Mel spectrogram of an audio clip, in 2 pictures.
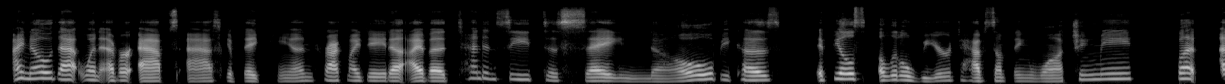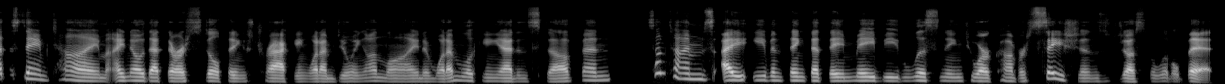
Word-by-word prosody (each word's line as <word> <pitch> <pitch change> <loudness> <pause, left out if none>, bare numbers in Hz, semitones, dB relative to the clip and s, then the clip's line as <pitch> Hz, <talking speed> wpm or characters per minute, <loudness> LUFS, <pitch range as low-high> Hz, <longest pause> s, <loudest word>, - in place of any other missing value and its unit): I 275 +3 +2
know 275 +1 0
that 225 -3 +3
whenever 185 -3 -1
apps 155 +1 +3
ask 145 +2 -4
if 160 - -10
they 150 -2 -3 0.2
can 150 +4 -9
track 185 0 +1
my 175 -1 -4
data, 170 -1 +1
I've 165 +2 +4
a 160 -1 +5
tendency 245 -5 -9
to 185 -4 -10
say 165 -2 +1
"no" 140 - -2
because 200 -1 -1 0.3
it - - -3
feels 250 -2 +2
a 190 - 0
little 200 -2 -2
weird 165 +5 -9
to 185 - -19
have 155 -3 -1
something 150 -3 -10
watching 145 - -7
me, 255 +2 -5 0.4
but, 265 0 +4 0.3
at 240 - +4
the 225 - -18
same 245 -3 +1
time, 180 -7 +1
I 170 - +4
know 175 0 +3
that 160 -2 +4
there 150 -1 +5
are 145 - +5
still 155 0 -1
things 145 0 -6
tracking 140 -2 +3
what 140 +1 0
I'm 135 0 +1
doing 140 +1 -8
online 140 -4 -4
and 140 0 -8
what 135 - -1
I'm 190 - +2
looking 155 -3 -6
at 145 -1 +5
and 140 0 -14
stuff, 140 +1 0
and 195 +1 -2 0.3
sometimes 260 - -2
I 195 +1 +9
even 190 -1 -4
think 180 -1 +1
that 175 -1 +4
they 165 0 +3
may 175 +1 +2
be 165 0 -4
listening 170 -1 -3
to 165 -2 -8
our 155 -1 +6
conversations 150 - -2
just 135 -2 0
a 145 - -13
little 155 +2 -10
bit. 335 +2 +7
170 Hz, 170 wpm, -24 LUFS, 150-205 Hz, 0.4 s, I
